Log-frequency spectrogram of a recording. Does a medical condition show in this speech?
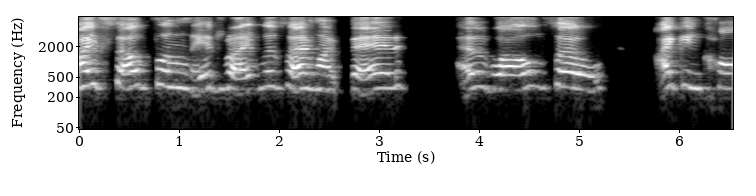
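Yes: cerebral palsy; from birth, 42 surgeries.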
